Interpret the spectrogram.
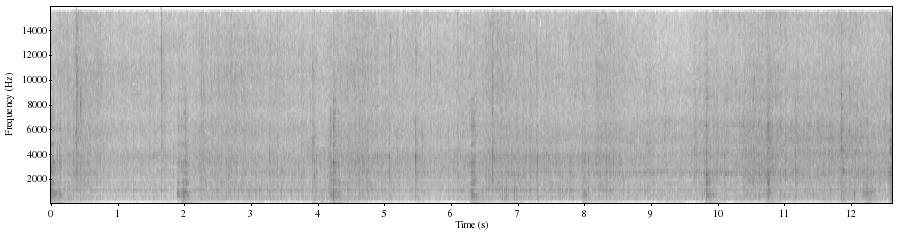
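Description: Diced potatoes going into hot oil in a kadai with frying onions and garlic, sizzling steadily, while a steel spatula scrapes and taps against the pan every second or two as they are pushed in and stirred.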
